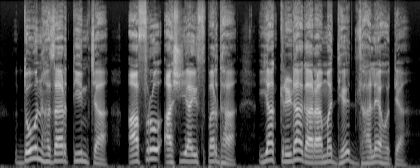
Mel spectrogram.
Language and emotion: Marathi, neutral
